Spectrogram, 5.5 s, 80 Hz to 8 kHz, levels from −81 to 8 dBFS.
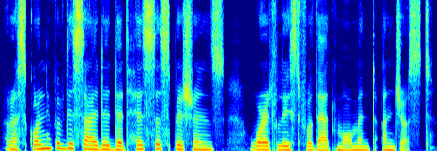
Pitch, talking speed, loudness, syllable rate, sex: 195 Hz, 130 wpm, -17 LUFS, 4.5 syllables/s, female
